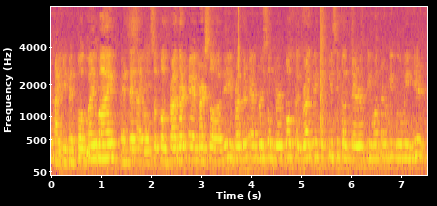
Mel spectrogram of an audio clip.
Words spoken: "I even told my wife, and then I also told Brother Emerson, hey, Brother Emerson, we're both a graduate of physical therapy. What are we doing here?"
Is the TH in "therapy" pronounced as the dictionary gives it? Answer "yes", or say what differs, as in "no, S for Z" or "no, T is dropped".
no, T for TH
